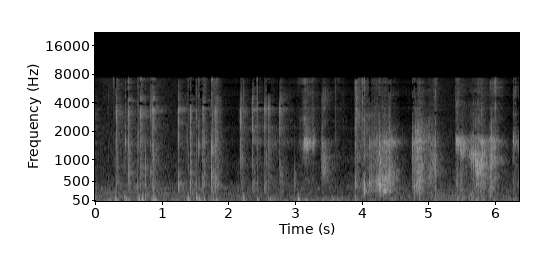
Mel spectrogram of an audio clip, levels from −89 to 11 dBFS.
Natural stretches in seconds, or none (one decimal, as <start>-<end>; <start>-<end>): 0.0-1.9; 5.0-5.8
